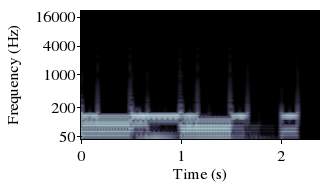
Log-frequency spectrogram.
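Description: Electronic beat at 123 bpm: very low synthesized bass notes, distorted, held without a break under sharp clicks about every quarter second. The bass line shifts about a second in.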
